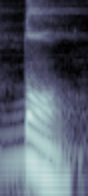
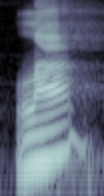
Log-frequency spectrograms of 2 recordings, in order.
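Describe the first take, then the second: First: The l sound is thick and heavy. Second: The l sound is thin and light. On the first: "ditebalkan menjadi lo" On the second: "la la la"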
